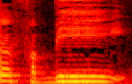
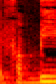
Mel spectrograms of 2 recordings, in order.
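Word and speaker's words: ਫਬੀ: जीय को एहा वस्त फबी य फबी उच्चारण करना है फबी नहीं कहना फे नाल बोलना है फबी रओ इट मीत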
